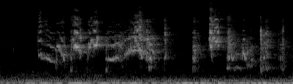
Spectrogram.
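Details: Short burst of budgie chatter: harsh, buzzy squawks and quick chirps sliding up and down, over a low background hum.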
